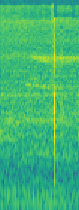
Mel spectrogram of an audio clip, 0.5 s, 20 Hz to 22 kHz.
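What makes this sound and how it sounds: An unripe marang fruit is tapped once during the harvest, giving a single short, bright knock around 1.7 kHz that dies away almost instantly over a low, steady background rumble. The fruit is judged unripe by its sound, though this was not confirmed by opening it.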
